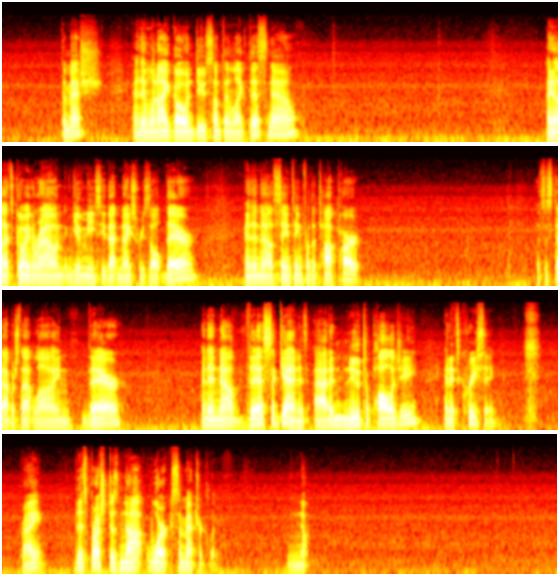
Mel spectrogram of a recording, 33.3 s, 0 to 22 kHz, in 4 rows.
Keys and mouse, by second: 2.8-8.2 ctrl+shift+drag, 8.2 right click, 9.7-11.4 right drag, 12.4-18.5 ctrl+shift+drag, 18.5 ctrl+right click, 21.8-25.0 ctrl+right drag, 25.5 ctrl+right click, 26.8 ctrl+alt+right click, 27.7 alt+right click.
